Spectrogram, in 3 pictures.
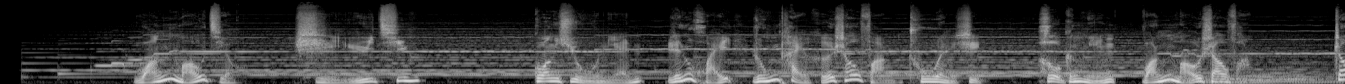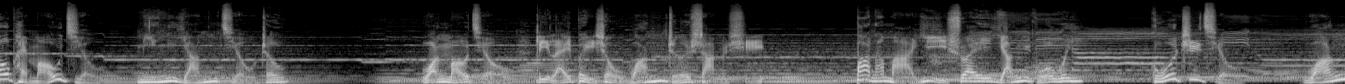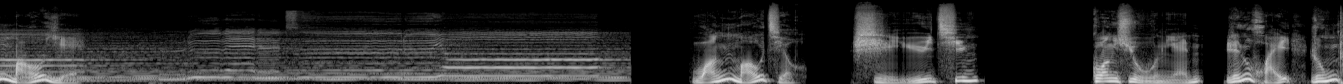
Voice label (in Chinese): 男 广告 酒; 王茅酒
